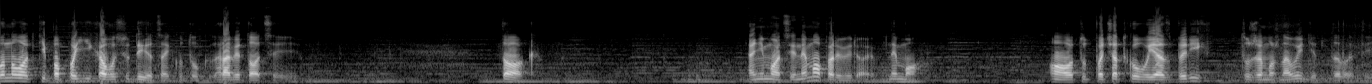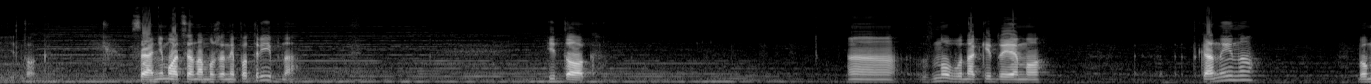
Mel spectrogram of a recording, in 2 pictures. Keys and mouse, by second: 13.2 Delete.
